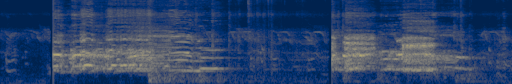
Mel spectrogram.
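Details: Roosters crowing at dawn: two loud, hoarse crows, each nearly two seconds, with a strained, drawn-out ending and a short pause between them.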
